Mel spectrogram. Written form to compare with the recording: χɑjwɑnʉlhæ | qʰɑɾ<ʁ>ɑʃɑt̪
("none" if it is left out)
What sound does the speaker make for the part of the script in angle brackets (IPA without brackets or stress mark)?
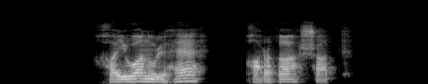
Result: ʁ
